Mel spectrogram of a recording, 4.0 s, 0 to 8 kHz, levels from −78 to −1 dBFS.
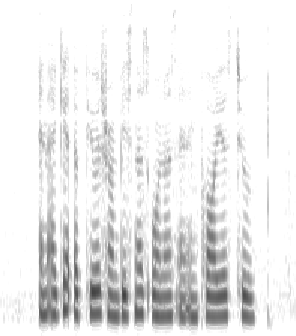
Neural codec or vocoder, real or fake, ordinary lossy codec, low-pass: none; real; none; none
